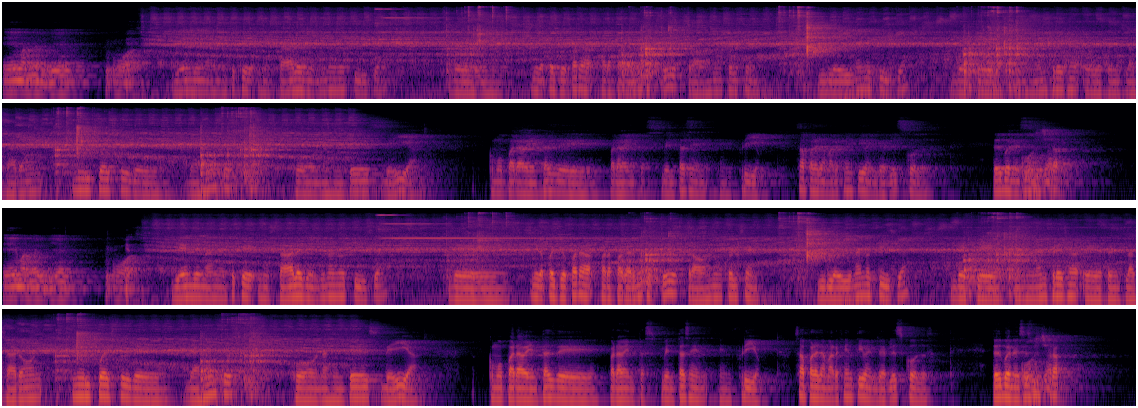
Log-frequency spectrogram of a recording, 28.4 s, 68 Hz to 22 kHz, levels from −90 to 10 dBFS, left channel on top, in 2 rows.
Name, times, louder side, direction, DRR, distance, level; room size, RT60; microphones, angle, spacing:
voice 1, 0.0-0.9 1.3-1.8 10.8-10.9 26.9-27.4, right 1 dB, 30° right, 1 dB, 1.0 m, -42 dB
sound 1, 1.6-18.6, left 1 dB, 40° left, 1.8 m, -43 dB
sound 2, 2.0-19.5, left 1 dB, 10° left, 0.7 m, -44 dB
voice 2, 2.1-4.8 5.6-6.3 6.6-11.3 11.9-14.7 15.0-17.2 17.5-19.4 20.3-23.7 24.1-25.8 26.6-27.4, right 7 dB, 80° right, 10 dB, 0.3 m, -41 dB
sound 3, 4.6-8.6, right 7 dB, 60° left, 2.6 m, -49 dB
8.7 x 6.9 x 4.5 m, 1.4 s
head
